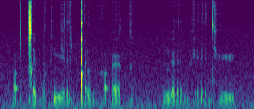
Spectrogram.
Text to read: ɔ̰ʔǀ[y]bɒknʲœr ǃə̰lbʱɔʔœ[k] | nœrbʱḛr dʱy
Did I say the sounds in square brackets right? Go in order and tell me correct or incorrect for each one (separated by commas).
incorrect, correct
